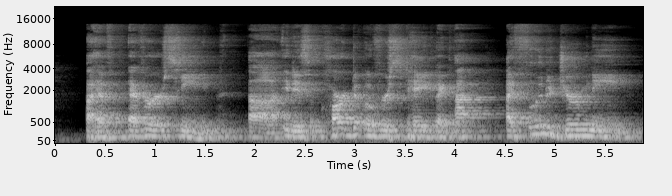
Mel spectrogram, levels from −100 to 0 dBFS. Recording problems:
off-mic speech; far
room echo; noticeable; dies away in 0.8 s

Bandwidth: 14 kHz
